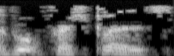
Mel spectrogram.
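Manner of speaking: very high cheerful voice. Reading a novel, Sim speaks cheerily to the first-person narrator. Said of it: "Sim said cheerily".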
